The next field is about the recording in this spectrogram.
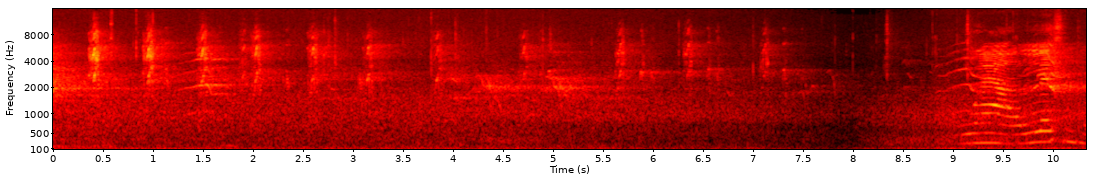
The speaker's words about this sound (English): Did you hear that? I was whistling and they called back. It's the yellow-tailed black cockatoo. Blackbird with round yellow circles on their cheeks. They're a large native Australian bird.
